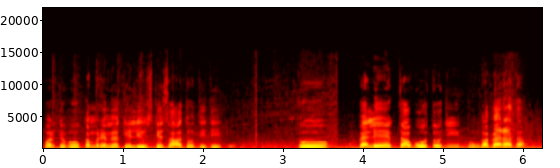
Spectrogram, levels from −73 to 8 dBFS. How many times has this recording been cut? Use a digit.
1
